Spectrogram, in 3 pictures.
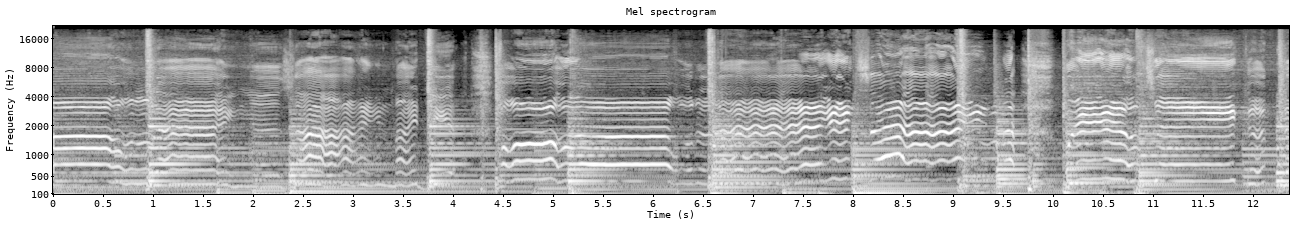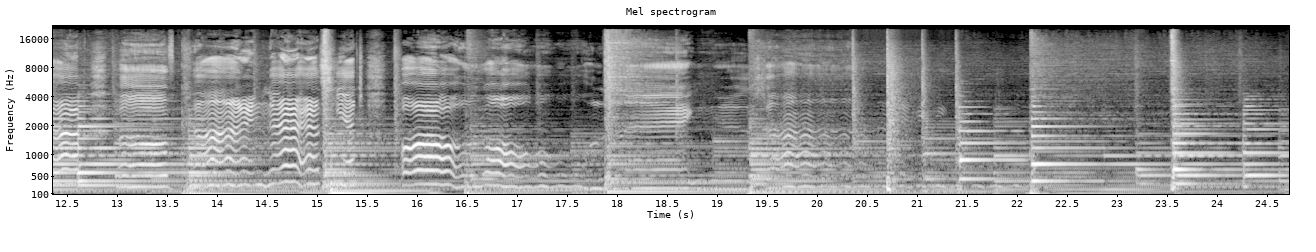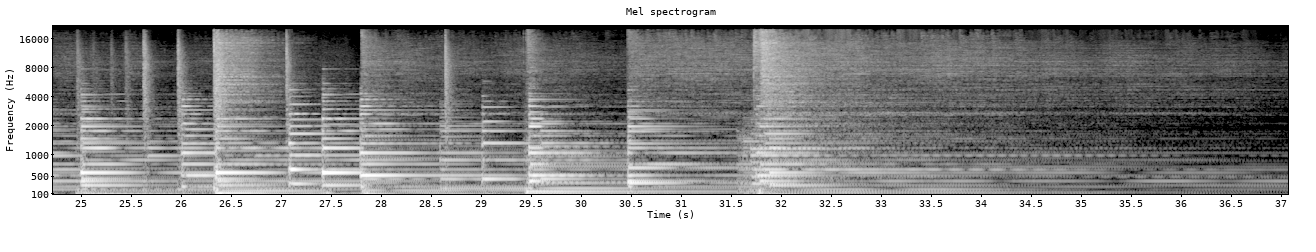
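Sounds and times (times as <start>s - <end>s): person singing with vibrato: 0.0s - 22.7s
deep bass and instruments: 0.0s - 37.0s.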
